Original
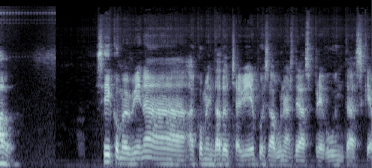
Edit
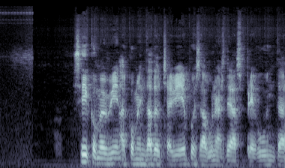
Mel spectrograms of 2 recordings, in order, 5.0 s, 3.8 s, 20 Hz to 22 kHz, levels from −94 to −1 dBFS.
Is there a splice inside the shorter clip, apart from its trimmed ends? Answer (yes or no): yes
